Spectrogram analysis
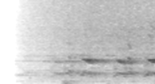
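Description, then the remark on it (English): Seagulls call over a steady wash of Pacific Ocean surf by a three-story townhouse in Santa Monica, Southern California, their cries drawn out and overlapping, with the rushing background noise continuous throughout. “This three-story townhouse in the neighborhood of Santa Monica is so close to the Pacific Ocean, you can hear the seagulls.”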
